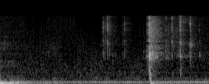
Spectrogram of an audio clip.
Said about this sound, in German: Guck mal, äh, was ich übrigens noch mitgebracht habe, ähm, das ist hier so ein Klammergerät. Ja. Und wenn du nichts dagegen hättest, dann würde ich dir jetzt gerne deine Nase zusammenklammern.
